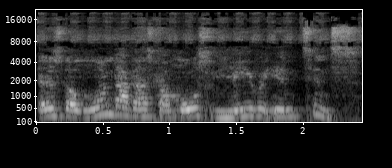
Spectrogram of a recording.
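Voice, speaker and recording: A woman with a Southern US accent speaks at a fairly high pitch with ordinary pitch variation. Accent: Gullah Geechee, Southern US. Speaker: Gullah culture presenter and storyteller. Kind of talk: live history talk to visitors. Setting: outdoors. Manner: engaging, conversational, asks audience questions.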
